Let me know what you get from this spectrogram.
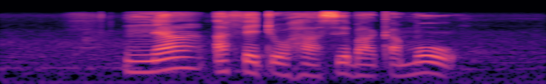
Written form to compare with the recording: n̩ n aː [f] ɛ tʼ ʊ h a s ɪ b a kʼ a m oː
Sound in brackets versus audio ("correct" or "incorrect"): correct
